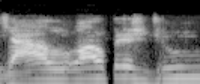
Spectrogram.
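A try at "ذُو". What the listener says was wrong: ও শোনেন, জাল নয় ভাইজান, সব ভাইজানকে বলছি। হ্যাঁ, জিহ্বা বার করে তিনটি অক্ষর বলতে হয়। জাল, সা, জাল, ভ। তা জাল আবার এরকম পড়বেন সব ভাইজান, ছাড় ছাড় করে পড়বেন। জাল, থামবেন। ওয়াও, থামবেন। পেশ, জু, এমন করে পড়েন খুব সুন্দর করে।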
